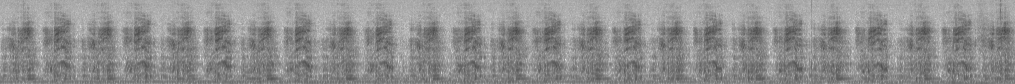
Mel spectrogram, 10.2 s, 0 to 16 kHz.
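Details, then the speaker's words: Loud rhythmic rasping suction pulses, about 75 a minute, from a Willow wearable hands-free breast pump, one side running in stimulation mode; pump noise. "is stimulation mode it's pretty loud if you're in a quiet room people are probably going to turn see where that noise is coming from"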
